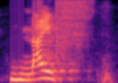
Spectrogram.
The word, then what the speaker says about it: knife: Now, knife, N, I, F. That's the only sounds we are hearing. So, we have to focus on what we are hearing. So, N, I, and F. That's it. Neither we are hearing K, nor we are hearing any sound for E.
